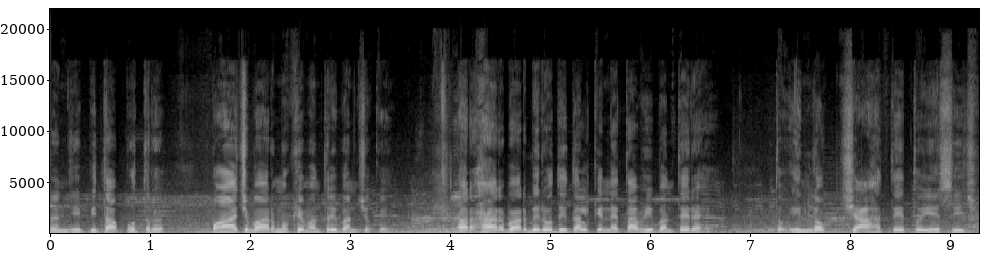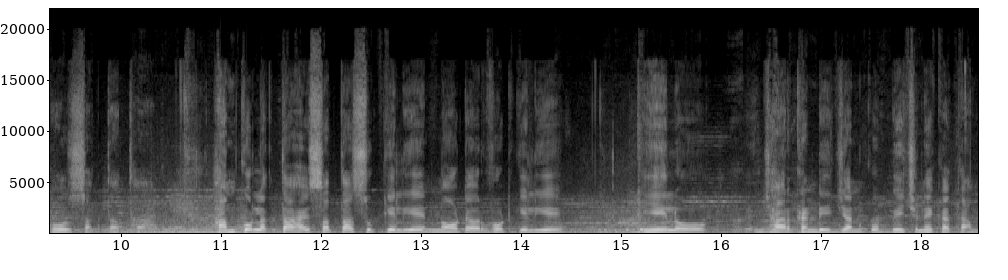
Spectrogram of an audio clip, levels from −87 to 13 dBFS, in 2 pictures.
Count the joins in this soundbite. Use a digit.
0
